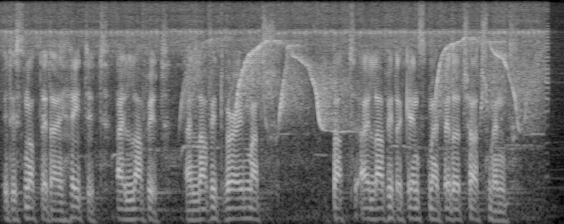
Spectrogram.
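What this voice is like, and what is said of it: Thick foreign accent. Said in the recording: “the thick accent”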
